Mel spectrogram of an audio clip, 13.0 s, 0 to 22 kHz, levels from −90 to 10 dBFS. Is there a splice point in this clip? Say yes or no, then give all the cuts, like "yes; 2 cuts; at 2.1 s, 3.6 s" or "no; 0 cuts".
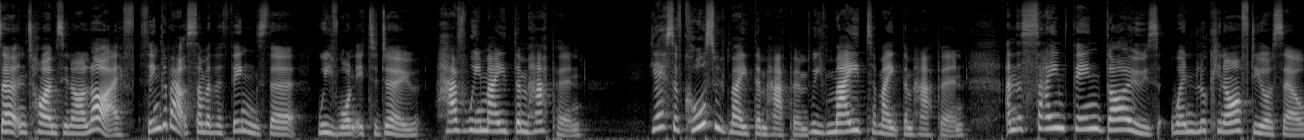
yes; 4 cuts; at 1.3 s, 3.4 s, 8.1 s, 8.7 s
